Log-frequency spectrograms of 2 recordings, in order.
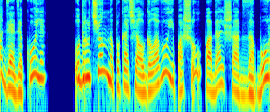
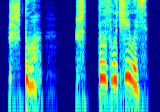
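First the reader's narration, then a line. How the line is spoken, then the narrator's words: Nervous stammer. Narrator (Russian): От волнения он начал заикаться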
